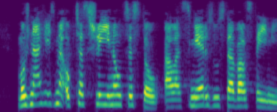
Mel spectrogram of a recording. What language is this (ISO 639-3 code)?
ces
